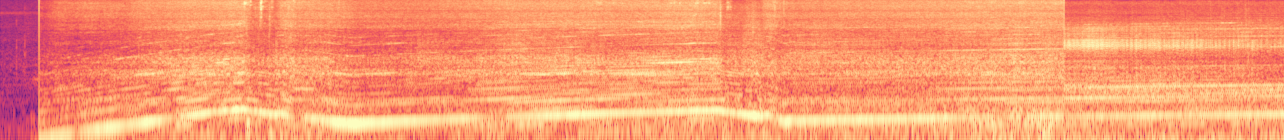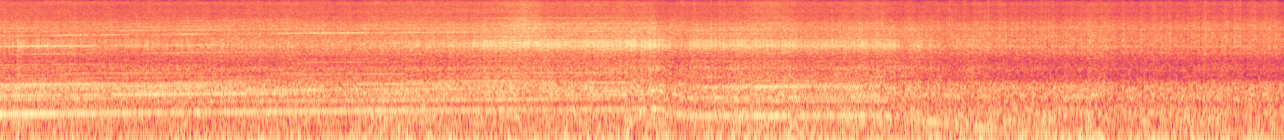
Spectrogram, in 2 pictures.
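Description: A turbocharged car on a data-logging drive after tuning runs loud and close: the engine pulls hard and climbs in pitch, drops back at a couple of quick shifts, then holds a steady, strained drone for the rest of the run.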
